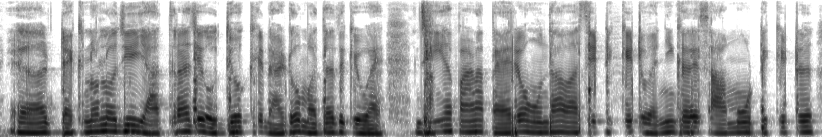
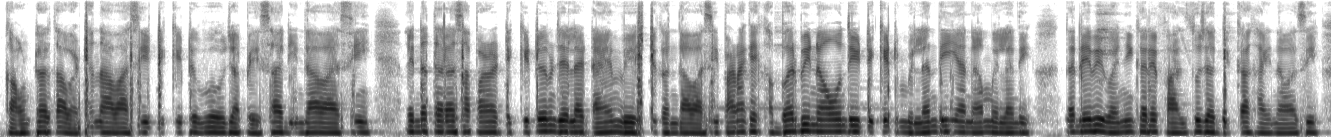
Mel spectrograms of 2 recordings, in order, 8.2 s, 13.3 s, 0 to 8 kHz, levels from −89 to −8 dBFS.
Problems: constant background noise, echo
